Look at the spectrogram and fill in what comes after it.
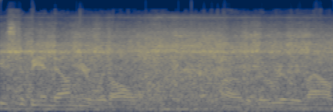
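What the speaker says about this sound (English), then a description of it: "the really loud planes." A loud jet airliner roars steadily close by at Raleigh-Durham International Airport, its broadband engine noise filling the whole stretch with a whining tone on top, while someone talks over it.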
